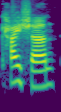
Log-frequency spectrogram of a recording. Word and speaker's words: Kai Shan: basically, tone-wise, Kai Shan is like you go down, it's a third tone for the, and then Kai Shan is the first singing tone.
